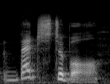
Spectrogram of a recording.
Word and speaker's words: vegetable: lasagna for dinner okay so here we don't pronounce every single syllable instead of saying vegetable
